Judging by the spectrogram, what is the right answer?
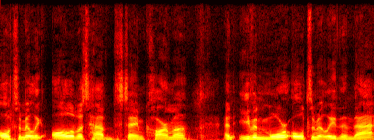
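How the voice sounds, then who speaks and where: This is a man speaking with ordinary pitch variation. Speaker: spiritual vlogger. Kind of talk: casual spiritual monologue. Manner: loud; improvised, informal.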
